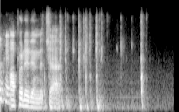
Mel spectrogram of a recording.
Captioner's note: typing sound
